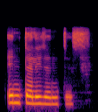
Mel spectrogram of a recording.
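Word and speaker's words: inteligentes: Intelligentes. I just told G and E comes together, then this is the pronunciation of that part.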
